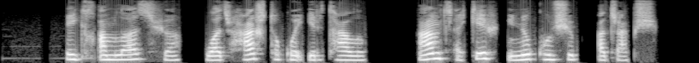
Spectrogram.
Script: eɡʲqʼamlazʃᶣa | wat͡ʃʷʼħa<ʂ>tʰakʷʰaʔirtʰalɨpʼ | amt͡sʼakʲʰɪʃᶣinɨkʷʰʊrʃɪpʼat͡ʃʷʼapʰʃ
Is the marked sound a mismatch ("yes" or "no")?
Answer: no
